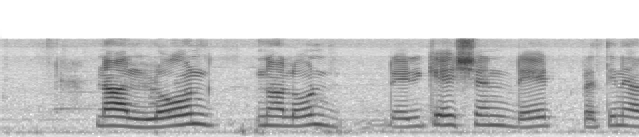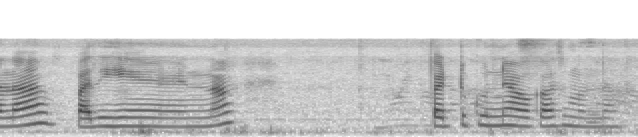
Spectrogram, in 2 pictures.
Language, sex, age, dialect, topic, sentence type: Telugu, male, 18-24, Utterandhra, banking, question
